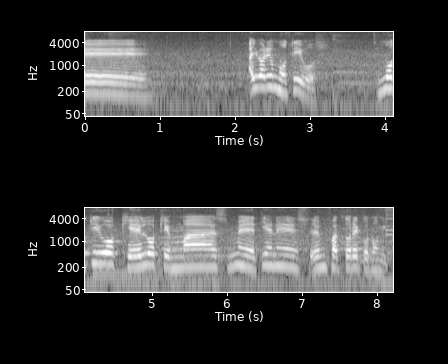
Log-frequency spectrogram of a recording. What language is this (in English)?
Spanish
